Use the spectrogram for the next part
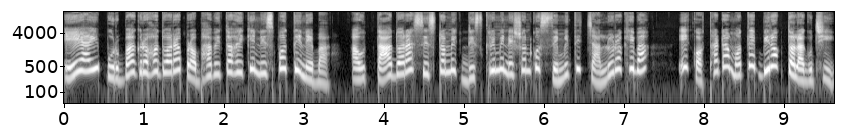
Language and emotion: Odia, disgusted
